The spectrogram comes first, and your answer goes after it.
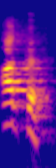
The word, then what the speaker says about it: ache: तो इसी तरीके से कोई भी बड़ी पार्ट का नेम लगाइए और उसमें ACHE जोड़ दीजिए, इसका उच्चारण है अक।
